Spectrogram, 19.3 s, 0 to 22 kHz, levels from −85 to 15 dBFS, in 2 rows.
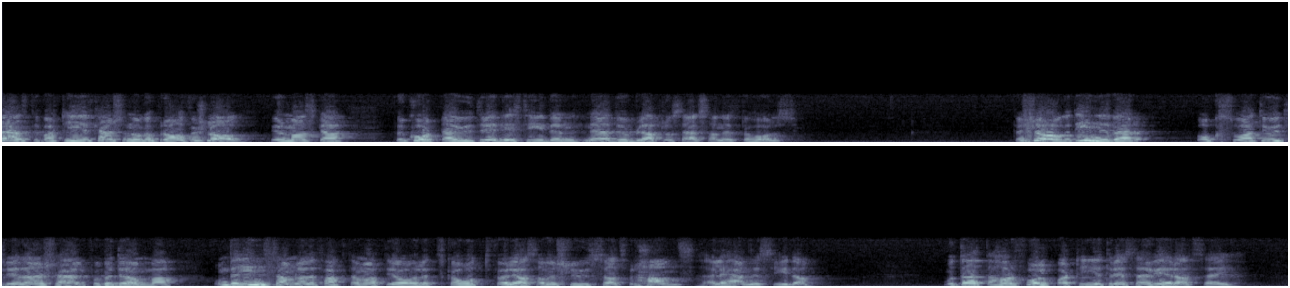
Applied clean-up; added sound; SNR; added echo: none; none; none; reverberation time 0.2 s.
